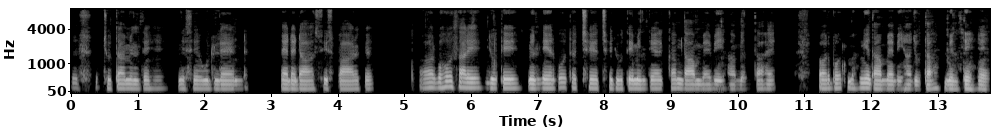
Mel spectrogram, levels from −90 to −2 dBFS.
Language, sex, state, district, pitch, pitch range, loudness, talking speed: Hindi, male, Bihar, Lakhisarai, 110 Hz, 110-120 Hz, -33 LUFS, 155 wpm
